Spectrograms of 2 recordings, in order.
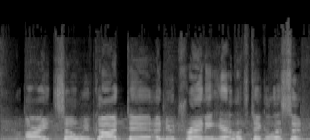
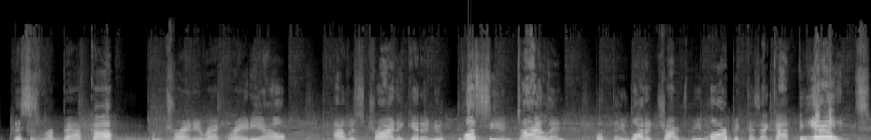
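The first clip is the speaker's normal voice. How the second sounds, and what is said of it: Fake female voice. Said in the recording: “the one that sounds exactly like me when I do my fake female voice.”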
